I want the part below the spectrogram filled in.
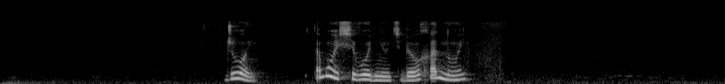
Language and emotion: Russian, positive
